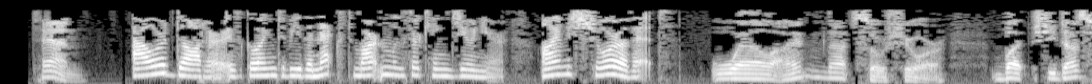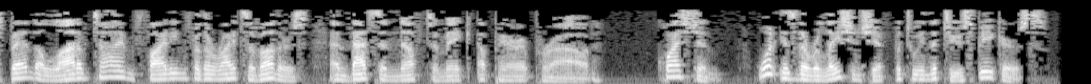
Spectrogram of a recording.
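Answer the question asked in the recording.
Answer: Husband and wife (parents)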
